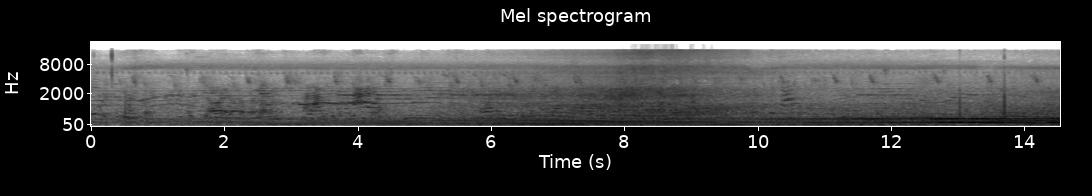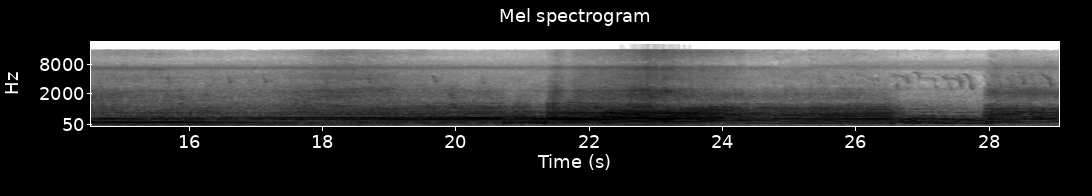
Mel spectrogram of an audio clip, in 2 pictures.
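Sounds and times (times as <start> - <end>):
vehicle engine running: 0.0 - 29.0.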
